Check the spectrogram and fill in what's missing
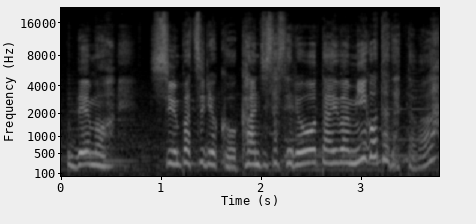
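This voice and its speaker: A woman plays a confident veteran woman trainer in a game. She speaks quickly and with assurance, in a high voice. Faint game music plays behind her. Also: lightly acted. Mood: admiring.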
